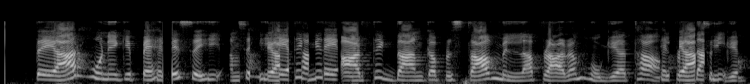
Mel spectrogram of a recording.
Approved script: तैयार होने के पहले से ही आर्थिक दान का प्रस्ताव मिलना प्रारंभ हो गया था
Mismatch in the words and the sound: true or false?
true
